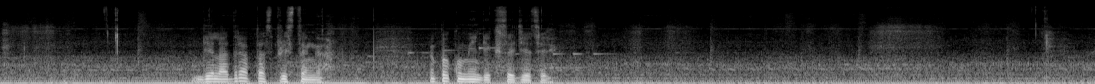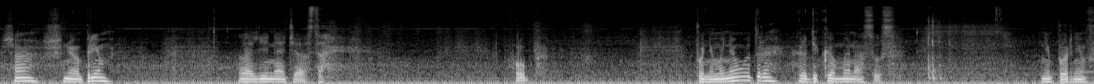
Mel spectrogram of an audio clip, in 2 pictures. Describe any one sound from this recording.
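A motorcycle engine hums as it rides slowly around a course.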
